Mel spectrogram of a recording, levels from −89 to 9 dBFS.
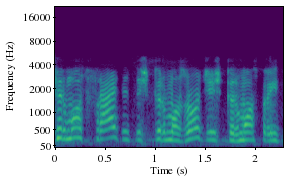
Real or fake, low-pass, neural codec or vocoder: fake; 5.4 kHz; codec, 16 kHz, 6 kbps, DAC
